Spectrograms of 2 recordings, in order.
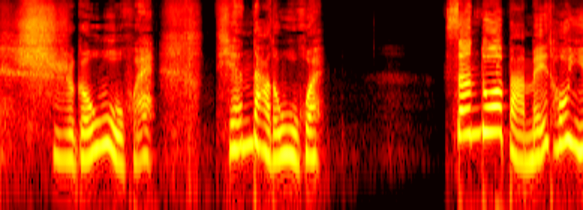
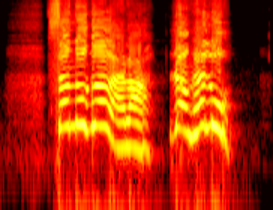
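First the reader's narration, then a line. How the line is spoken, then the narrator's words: Low murmur. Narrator (Chinese): 三福对他低低说些什么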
